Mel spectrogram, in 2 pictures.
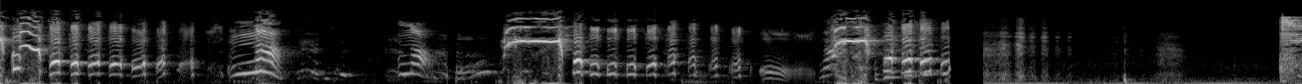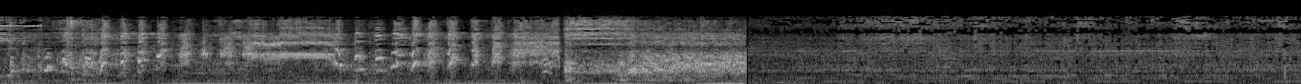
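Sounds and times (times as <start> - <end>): person laughing: 8.8 - 11.5.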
